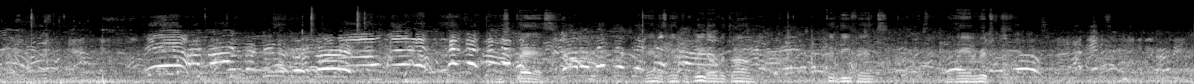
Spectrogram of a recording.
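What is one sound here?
Nearby spectators chatter in the background.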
